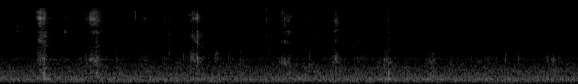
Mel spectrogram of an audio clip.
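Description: A person chewing food, quietly, with short crisp crunches at irregular intervals.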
